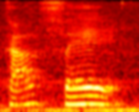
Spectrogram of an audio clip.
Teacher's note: eu sei que o fé é a sílaba mais forte né ou seja últimas ele é mais forte é uma oxítona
